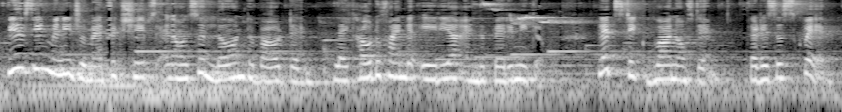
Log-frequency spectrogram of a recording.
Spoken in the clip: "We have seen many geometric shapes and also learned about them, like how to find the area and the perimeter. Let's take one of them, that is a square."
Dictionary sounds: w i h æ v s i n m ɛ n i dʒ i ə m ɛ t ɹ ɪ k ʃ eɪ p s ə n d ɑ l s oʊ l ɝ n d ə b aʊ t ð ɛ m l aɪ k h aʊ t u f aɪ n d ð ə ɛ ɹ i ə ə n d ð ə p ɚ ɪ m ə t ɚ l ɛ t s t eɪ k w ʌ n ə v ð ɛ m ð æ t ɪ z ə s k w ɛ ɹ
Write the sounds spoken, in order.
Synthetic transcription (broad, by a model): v i h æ v s i n m ɛ n i dʒ i ə m ɛ t ɹ ɪ k ʃ eɪ p s ə n d ɑ l s oʊ l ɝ n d ə b aʊ t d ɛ m l aɪ k h aʊ t u f aɪ n d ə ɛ ɹ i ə ə n d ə p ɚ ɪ m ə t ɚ l ɛ t s t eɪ k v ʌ n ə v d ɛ m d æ t ɪ z ə s k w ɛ ɹ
